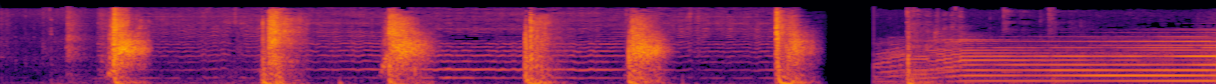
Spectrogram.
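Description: A droning mosquito buzz runs under five loud, evenly spaced slaps, then continues alone as a steady, unbroken whine after a brief pause.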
